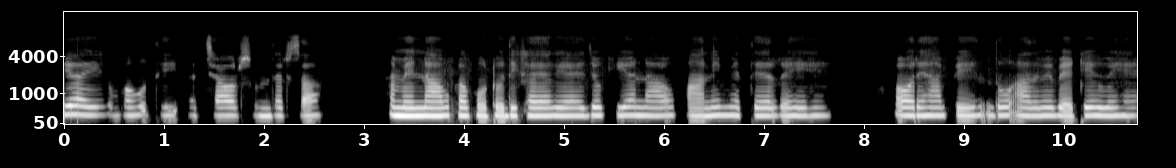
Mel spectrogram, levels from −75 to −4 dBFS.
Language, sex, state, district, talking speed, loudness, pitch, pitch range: Hindi, female, Uttar Pradesh, Etah, 180 wpm, -16 LUFS, 230 Hz, 225-235 Hz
